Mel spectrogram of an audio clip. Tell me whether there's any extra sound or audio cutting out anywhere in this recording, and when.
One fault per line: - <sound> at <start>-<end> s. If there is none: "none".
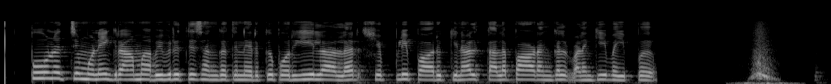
- whoosh at 7.3-8.1 s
